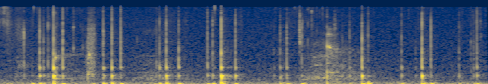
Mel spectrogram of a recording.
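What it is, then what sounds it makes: Paperback book with glossy cover. Fingertips and nails tap and scratch the glossy card front cover of the paperback book *Het einde van een sprookje*, held upright. The result is a quick, uneven series of short, dry taps that die away almost instantly, with low, soft thuds and bright clicking edges. A faint scratching rustle fills the gaps between taps.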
